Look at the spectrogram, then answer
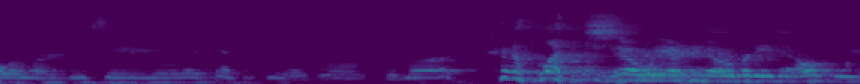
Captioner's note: chuckles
